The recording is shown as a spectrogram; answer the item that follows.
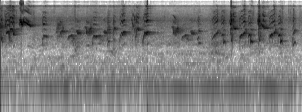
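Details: Sooty-headed bulbul (Pycnonotus aurigaster), known in Indonesia as kutilang, giving a busy stream of short chirped and warbled high notes in quick bursts, with a faint steady low hum beneath.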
